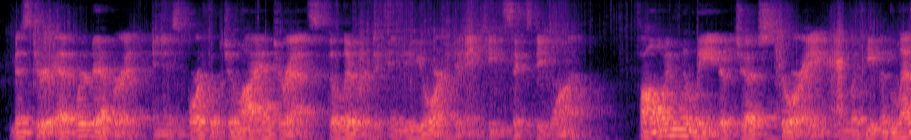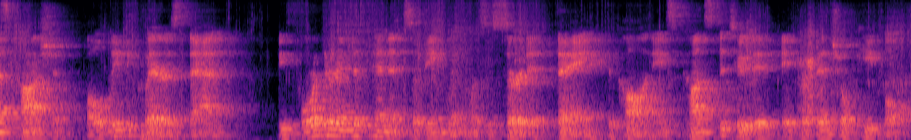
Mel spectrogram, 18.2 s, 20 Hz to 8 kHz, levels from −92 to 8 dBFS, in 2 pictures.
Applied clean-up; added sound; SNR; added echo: neural separator model SepFormer DNS4.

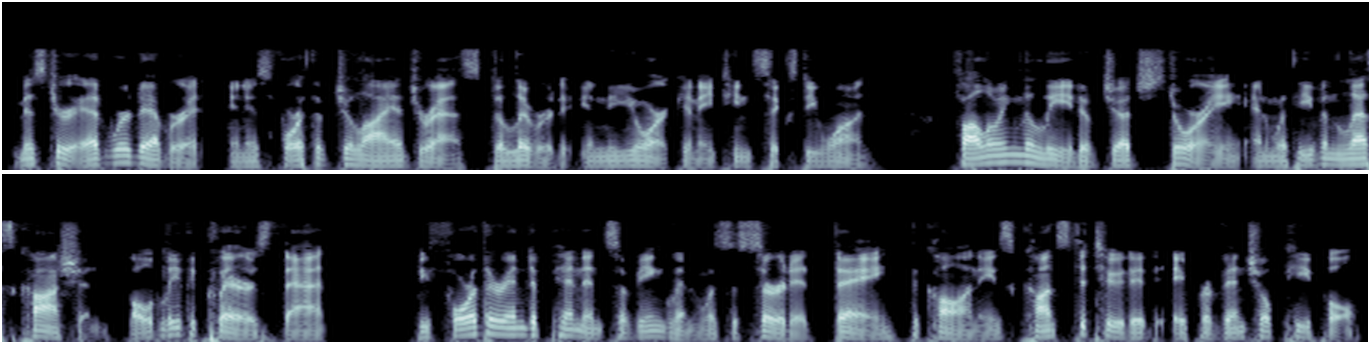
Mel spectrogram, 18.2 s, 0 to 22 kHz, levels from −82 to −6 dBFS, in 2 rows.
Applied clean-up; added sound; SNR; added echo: none; none; none; none.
